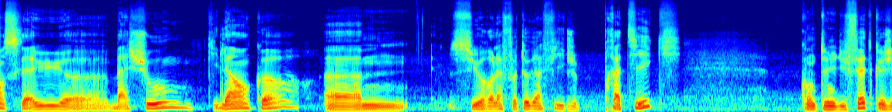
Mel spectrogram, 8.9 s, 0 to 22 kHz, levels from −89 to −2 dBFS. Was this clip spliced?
yes; 4 cuts; at 2.0 s, 3.2 s, 4.3 s, 5.7 s

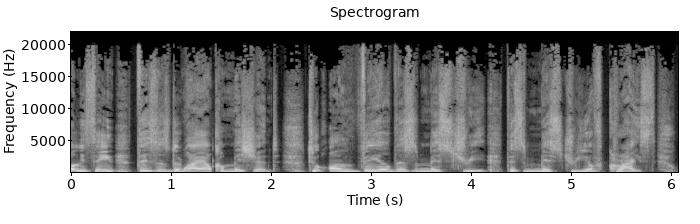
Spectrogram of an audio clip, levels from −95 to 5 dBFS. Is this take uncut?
no; 2 cuts; at 1.1 s, 1.4 s

